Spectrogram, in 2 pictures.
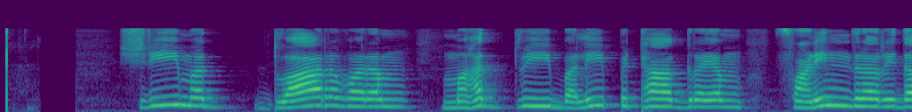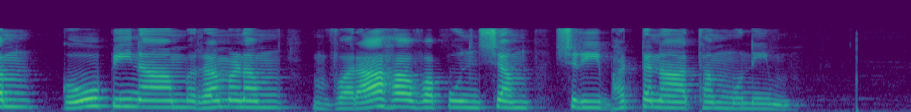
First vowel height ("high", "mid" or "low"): high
